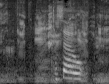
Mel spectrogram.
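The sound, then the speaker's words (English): Pigs grunt on a farm with a few short, nasal grunts and a longer, louder oinking call in the middle. “These pigs have to be moved out of this area. So yeah, and all we're missing is a new strand of hot wire around the bottom of the fence.”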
